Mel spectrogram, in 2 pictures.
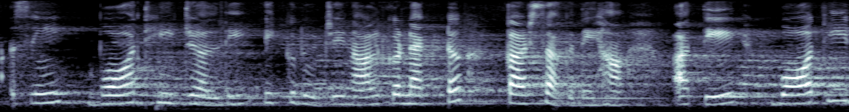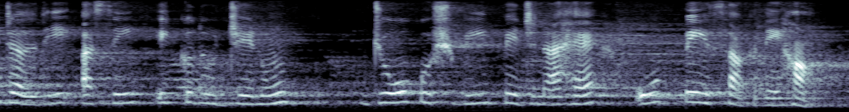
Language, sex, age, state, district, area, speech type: Punjabi, female, 30-45, Punjab, Sangrur, rural, spontaneous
